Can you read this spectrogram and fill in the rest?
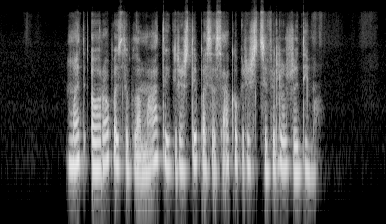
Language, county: Lithuanian, Vilnius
